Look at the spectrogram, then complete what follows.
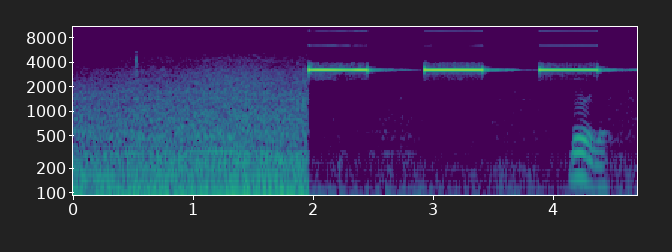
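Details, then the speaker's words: Smoke detector in use since 2010 (14 years old), powered via adapter instead of batteries, test button pressed; three piercing high beeps about once a second, strong loud test tone, still working well. "böyle böyle uyor harika yani bunla uyanmamak mümkün değil Yani bu test yani test ötüşüyle yani 14 sene geçmiş 14 senedir cihaz halen Acayip güzel çalışıyor"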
